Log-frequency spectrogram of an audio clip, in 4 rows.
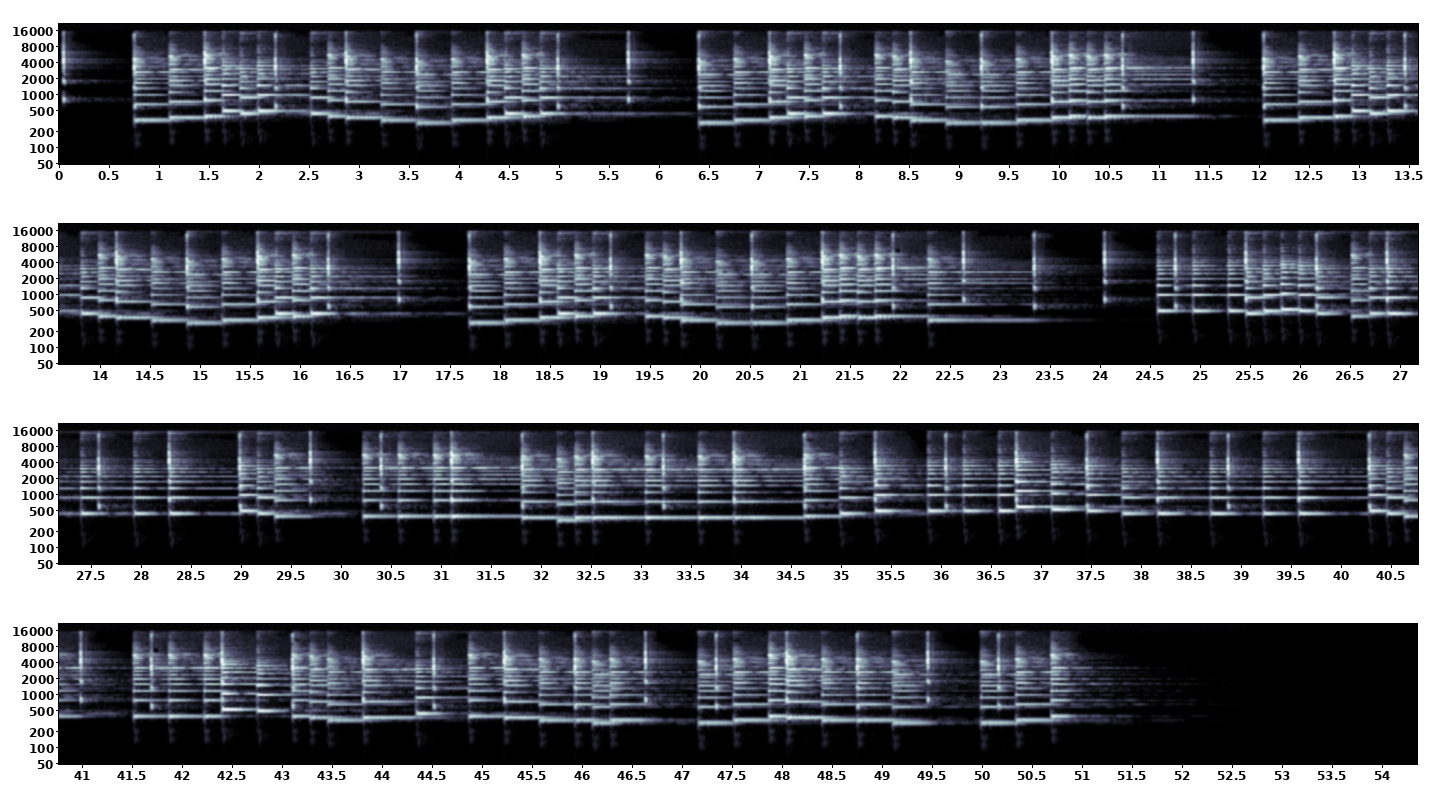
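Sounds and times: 
piano reprise melody: 0.8 - 5.8, 6.4 - 11.4, 12.0 - 17.0, 17.7 - 23.4, 24.6 - 51.6.

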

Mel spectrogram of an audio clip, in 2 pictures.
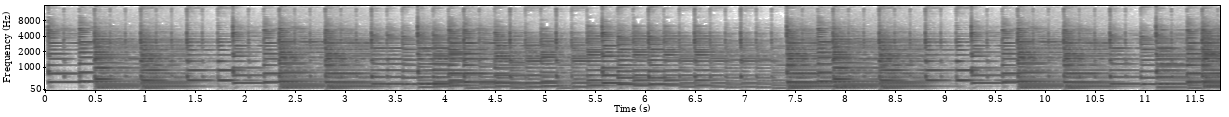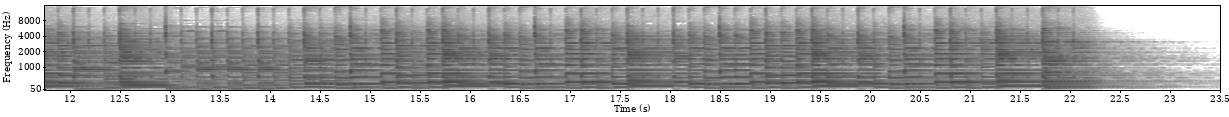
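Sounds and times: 
advanced solo piano: 0.0 - 23.4.

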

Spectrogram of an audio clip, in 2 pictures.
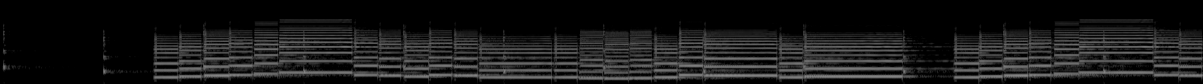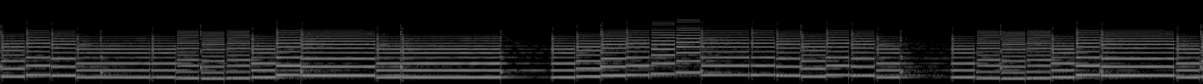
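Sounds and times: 
alto saxophone: 1.6 - 24.0.

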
